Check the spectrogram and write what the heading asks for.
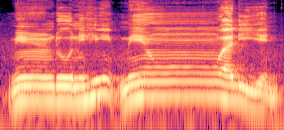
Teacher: Kita tolak sikit mulut kita ke depan. Huruf wau dari sudut makhrajnya dia adalah istidaratul fam. Dia bukannya dammus syafatain.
